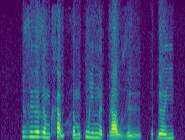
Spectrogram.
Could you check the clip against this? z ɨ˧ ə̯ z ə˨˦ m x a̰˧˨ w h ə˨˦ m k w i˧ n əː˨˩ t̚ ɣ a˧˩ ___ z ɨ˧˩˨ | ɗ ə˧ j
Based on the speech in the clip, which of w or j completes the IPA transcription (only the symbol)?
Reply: w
